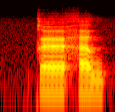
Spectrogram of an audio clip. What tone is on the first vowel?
high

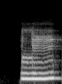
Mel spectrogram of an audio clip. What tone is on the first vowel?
rising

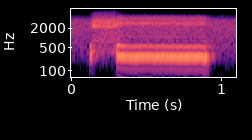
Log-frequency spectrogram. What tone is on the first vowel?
high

